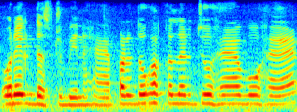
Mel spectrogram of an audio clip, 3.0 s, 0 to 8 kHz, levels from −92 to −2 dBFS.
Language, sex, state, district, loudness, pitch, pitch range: Hindi, female, Haryana, Rohtak, -17 LUFS, 230 Hz, 220-240 Hz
